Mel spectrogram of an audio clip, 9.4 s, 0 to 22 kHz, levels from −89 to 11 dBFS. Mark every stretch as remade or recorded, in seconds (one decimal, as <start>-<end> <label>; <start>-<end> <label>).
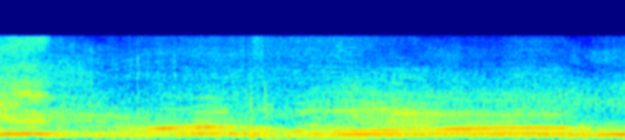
0.0-3.5 recorded; 3.5-4.1 remade; 4.1-9.4 recorded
